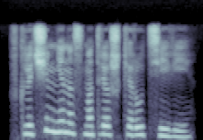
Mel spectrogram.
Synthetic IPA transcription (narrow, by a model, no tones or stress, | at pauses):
fklʲʉt͡ɕimnʲenəsmɐt̪ɾʲoʂkʲɪɾutʲivʲi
